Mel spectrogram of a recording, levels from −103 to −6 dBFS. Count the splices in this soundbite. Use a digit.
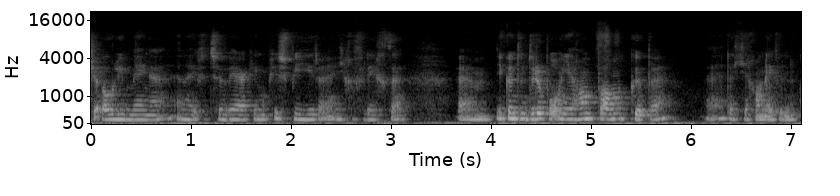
0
